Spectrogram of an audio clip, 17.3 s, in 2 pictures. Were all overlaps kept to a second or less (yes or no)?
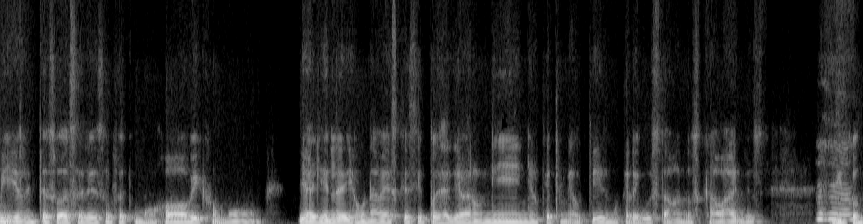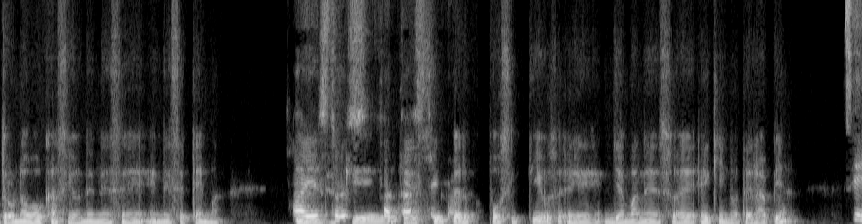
no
